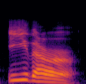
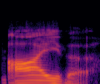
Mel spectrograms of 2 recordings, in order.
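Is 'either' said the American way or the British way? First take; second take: American; British. First: It is said with an American pronunciation. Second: It is said with a British pronunciation. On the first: "the Americans would say either" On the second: "but the British would say either"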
